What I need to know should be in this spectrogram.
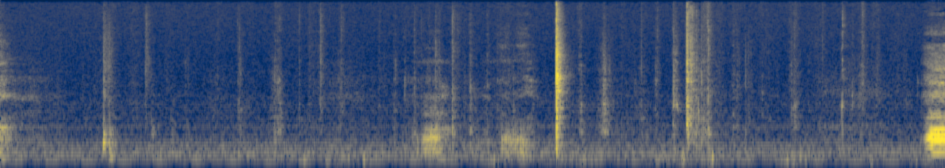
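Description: A plastic disc case clicks and rattles in hands.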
